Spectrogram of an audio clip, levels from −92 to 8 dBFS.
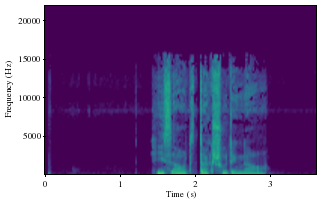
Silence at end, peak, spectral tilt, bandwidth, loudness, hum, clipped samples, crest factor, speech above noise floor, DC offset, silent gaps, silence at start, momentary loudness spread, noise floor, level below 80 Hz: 0.7 s; -8 dBFS; -3.5 dB/octave; 16 kHz; -29 LUFS; none; under 0.1%; 24 dB; 54 dB; under 0.1%; none; 1.4 s; 13 LU; -83 dBFS; -62 dBFS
